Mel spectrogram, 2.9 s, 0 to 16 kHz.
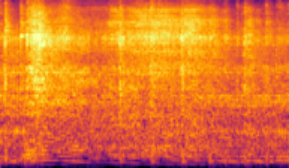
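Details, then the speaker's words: Kawasaki KDX220 two-stroke trail bike, smoking quite a bit: muted crackle rising and falling smoothly with throttle, no rattles or misses; very quiet, healthy stock exhaust. "So once you get the carb tuned properly, this thing runs really good. As far as noise, this is about the quietest two-stroke you can get."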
